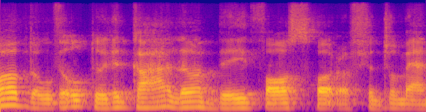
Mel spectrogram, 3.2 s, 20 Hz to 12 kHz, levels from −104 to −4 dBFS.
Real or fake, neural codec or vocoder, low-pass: fake; codec, 16 kHz in and 24 kHz out, 0.6 kbps, FocalCodec, streaming, 2048 codes; 10.8 kHz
